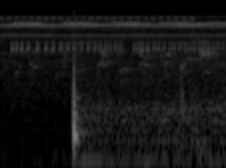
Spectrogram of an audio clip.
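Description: Faint insect chirping, crickets or similar, in a fast pulsed trill over a steady high buzz. A single soft click sounds about three-quarters of a second in.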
